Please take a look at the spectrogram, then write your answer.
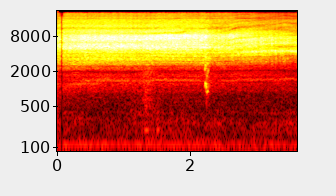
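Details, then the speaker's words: Normally closed solenoid valve on a homemade flamethrower gauntlet, tested by blowing through it while unpowered: steady high hiss of air passing through when it should be shut; leaking; a magnet is suspected, not confirmed. "This is a normally closed solenoid, so it should be completely shut and I shouldn't be able to blow through it, but you can hear that something's leaking."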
